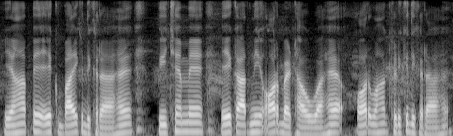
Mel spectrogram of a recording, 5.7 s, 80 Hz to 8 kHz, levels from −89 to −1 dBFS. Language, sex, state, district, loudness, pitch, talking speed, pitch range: Hindi, male, Jharkhand, Garhwa, -18 LUFS, 130 Hz, 220 wpm, 125-140 Hz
